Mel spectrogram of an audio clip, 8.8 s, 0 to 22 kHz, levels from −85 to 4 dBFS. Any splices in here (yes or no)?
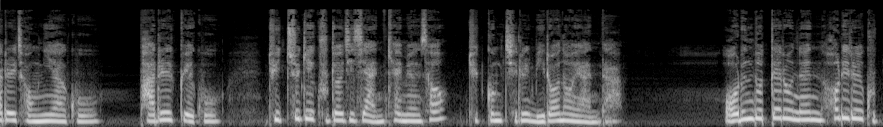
no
